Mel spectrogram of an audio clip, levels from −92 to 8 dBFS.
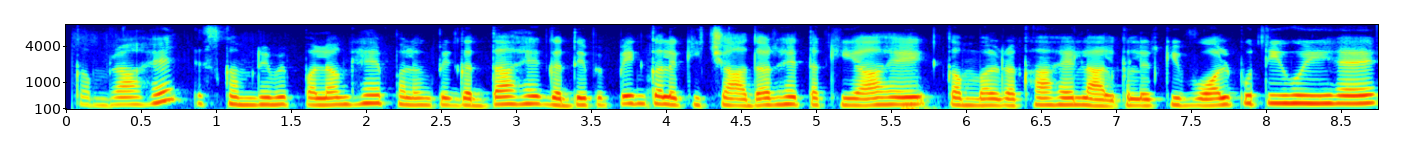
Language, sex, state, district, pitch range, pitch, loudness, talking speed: Hindi, female, Madhya Pradesh, Bhopal, 185-215 Hz, 195 Hz, -14 LUFS, 205 wpm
